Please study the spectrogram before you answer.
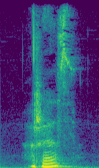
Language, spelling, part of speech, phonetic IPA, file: Czech, řez, noun, [ˈr̝ɛs], Cs-řez.ogg
- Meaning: section, cutting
